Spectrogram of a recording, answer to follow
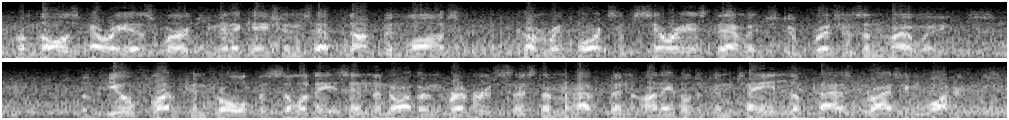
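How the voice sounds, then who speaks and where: An American man reading scripted 1960s newsreel narration in a formal, dramatic announcer style. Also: fairly high pitch. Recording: noisy old newsreel soundtrack.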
